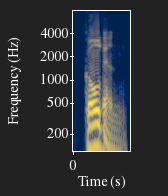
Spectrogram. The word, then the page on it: golden: American English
